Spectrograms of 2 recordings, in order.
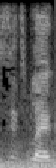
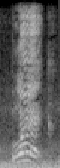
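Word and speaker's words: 6lack: I call him 6 Black, but I know it's just pronounced Black. Black, for 2.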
